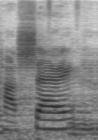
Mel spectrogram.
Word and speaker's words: Tashay: Tashay. Tashay. And it was pronounced really, excuse me, it's written uniquely, so I wanted to make sure I pronounced it correctly.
